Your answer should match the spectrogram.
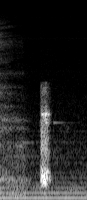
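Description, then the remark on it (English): A single short, sharp sneeze bursts out of a quiet background, lasting only a fraction of a second with a breathy, noisy burst and no talking around it. “Bless you.”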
